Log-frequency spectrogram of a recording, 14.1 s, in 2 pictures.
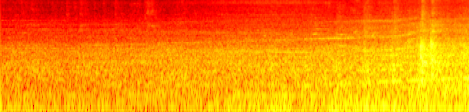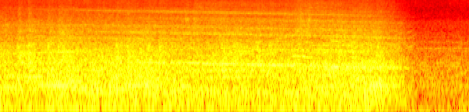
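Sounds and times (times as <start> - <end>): electric train running by: 3.6 - 13.2.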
